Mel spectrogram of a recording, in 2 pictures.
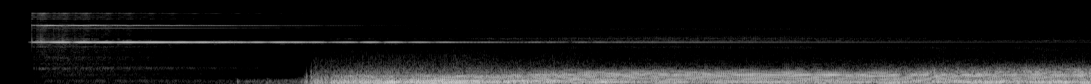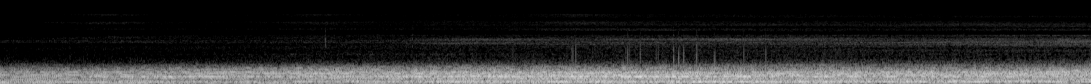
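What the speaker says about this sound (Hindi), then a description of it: "यह है कायनात की आवाज।" A sonified sound of the early universe: a low, droning hum with layered rumbling tones that swells in after a few seconds of near silence, then holds steadily, with a faint high whine above.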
